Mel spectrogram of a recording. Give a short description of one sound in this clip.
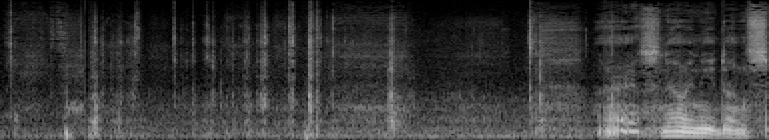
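Small metal parts click and rattle as a wall socket is pulled out.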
